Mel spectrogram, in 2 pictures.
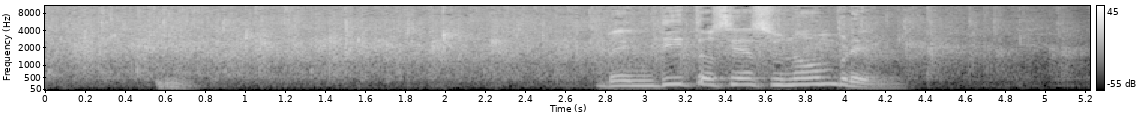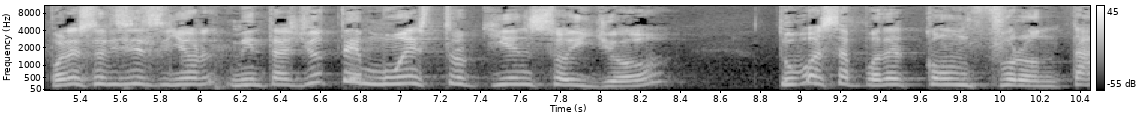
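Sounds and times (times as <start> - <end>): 
church congregation applauding: 0.0 - 5.7
speech: 2.8 - 4.4, 5.2 - 10.4.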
